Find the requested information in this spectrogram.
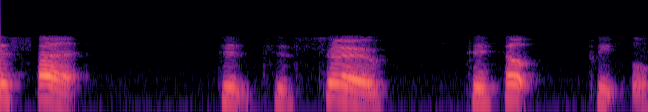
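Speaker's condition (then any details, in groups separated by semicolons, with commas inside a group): Cerebral palsy; from birth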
